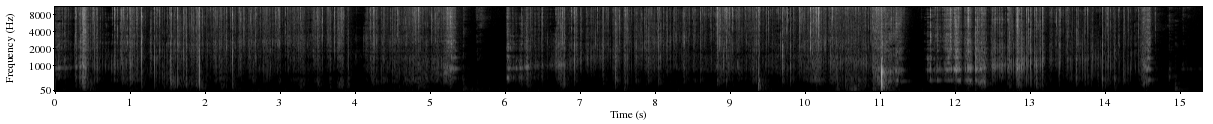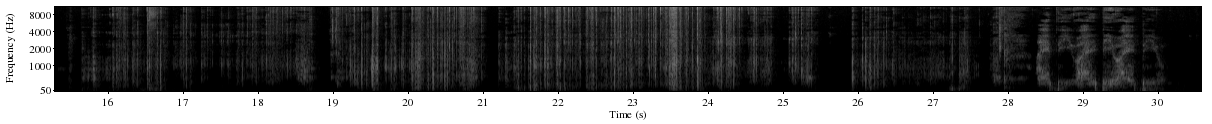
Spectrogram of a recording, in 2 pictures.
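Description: Close-miked scratching and rubbing with a stiff bristle brush, in irregular bursts of rough, scratchy noise broken by short pauses, with one sharp louder scrape about 11 seconds in.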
